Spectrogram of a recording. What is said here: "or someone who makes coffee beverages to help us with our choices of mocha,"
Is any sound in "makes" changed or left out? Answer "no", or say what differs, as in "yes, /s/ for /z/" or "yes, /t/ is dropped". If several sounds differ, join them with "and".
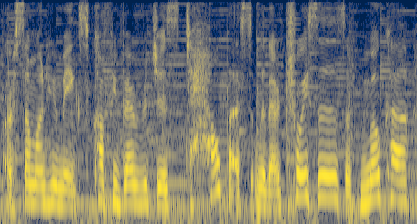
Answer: no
